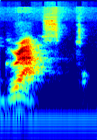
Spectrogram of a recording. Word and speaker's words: grasped: And by the way, the word grasp, the D is pronounced as T, so it's grasp. So the end of the word is SBT, SBT, grasped.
